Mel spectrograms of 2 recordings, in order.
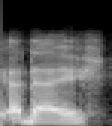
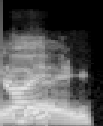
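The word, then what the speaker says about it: Addai: Corey Adai. Adai. Right. Oh, that's spelled Addoi. Yes, I think that's how it's spelled. Yes, Adai.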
